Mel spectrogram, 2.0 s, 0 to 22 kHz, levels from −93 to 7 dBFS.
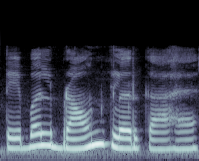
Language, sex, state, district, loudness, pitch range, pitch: Hindi, female, Jharkhand, Palamu, -11 LUFS, 215-265 Hz, 225 Hz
